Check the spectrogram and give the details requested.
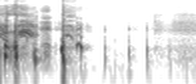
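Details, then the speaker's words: Quick run of harsh, partly voiced adult coughs in a small room, then near silence; ordinary cough. "whoa do you hear that cough arms up arms up what does that mean it helps you stop coughing"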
